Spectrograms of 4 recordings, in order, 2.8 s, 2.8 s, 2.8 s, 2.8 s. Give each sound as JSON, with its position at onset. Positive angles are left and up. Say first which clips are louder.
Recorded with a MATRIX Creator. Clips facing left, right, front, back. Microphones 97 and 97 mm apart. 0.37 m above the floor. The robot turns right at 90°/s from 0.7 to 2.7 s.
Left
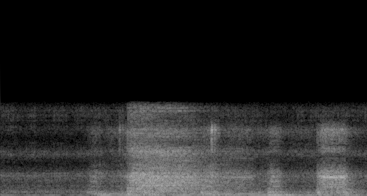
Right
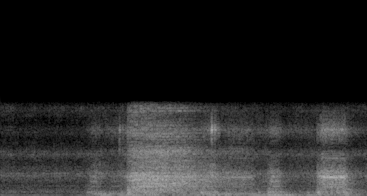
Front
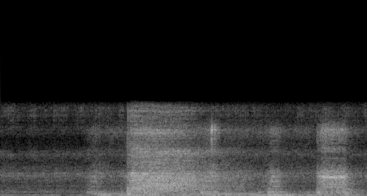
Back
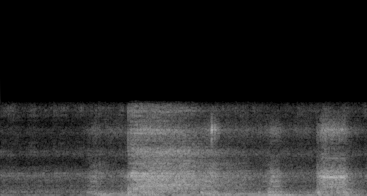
{"t": 0.9, "sound": "an explosion", "louder": "left 1 dB, front 2 dB", "azimuth_deg": 5, "distance_m": 4.5}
